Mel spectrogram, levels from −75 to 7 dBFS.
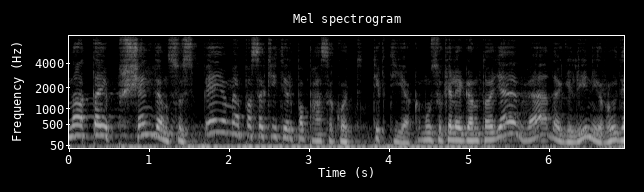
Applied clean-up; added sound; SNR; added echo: none; none; none; reverberation time 1.2 s.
